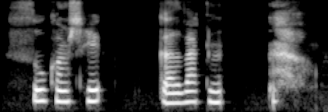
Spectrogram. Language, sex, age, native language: Icelandic, female, 9, Icelandic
